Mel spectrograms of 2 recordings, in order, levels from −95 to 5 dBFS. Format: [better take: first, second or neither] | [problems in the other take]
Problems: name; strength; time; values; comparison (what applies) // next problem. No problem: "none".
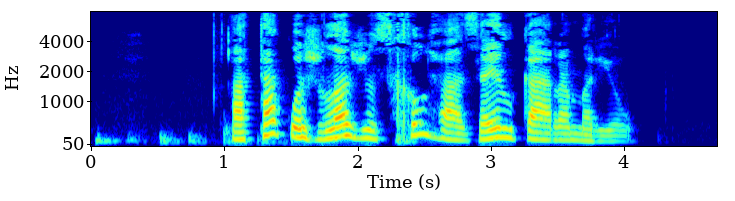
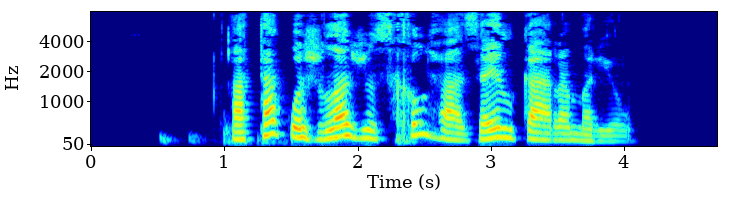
first | noise reduction (neural mask model Resemble Enhance denoiser)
